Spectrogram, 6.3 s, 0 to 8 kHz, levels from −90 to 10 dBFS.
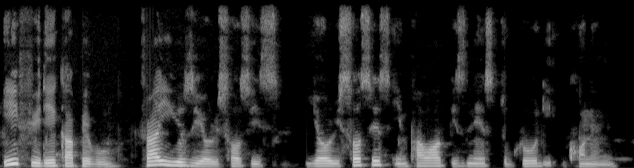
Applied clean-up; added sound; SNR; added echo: none; none; none; none.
